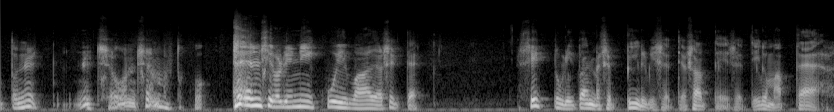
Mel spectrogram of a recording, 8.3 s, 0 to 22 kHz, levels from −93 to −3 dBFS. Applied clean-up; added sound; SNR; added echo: none; none; none; none.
